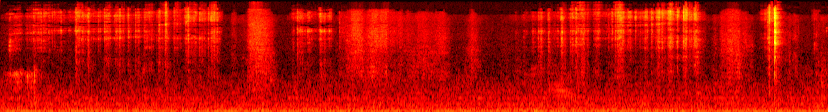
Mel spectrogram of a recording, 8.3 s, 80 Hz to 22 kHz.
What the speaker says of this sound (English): I'm just gonna cut out that 2-inch box.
